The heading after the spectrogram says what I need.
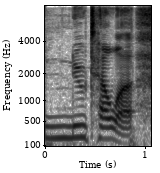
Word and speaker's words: Nutella: Adele said she's very proud to hear that I haven't reverted back to Nutella. You know, it's the logic of it. It's N-U-T, which is pronounced nut, so why would it be Nutella?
